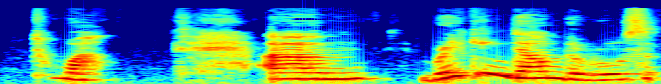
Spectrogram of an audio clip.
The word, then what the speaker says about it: toi: And toi, O-I is pronounced wa, is a rule of pronunciation. O-I, wa, so toi.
